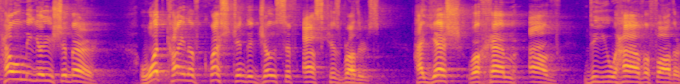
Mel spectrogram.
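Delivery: put-on booming voice. Retelling a teacher challenging an eight-year-old student: imitating a booming voice. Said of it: "in a booming voice, he challenges him".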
